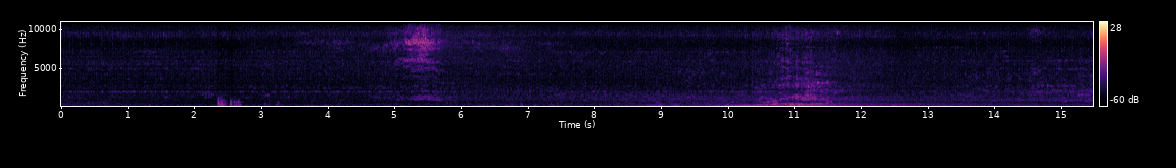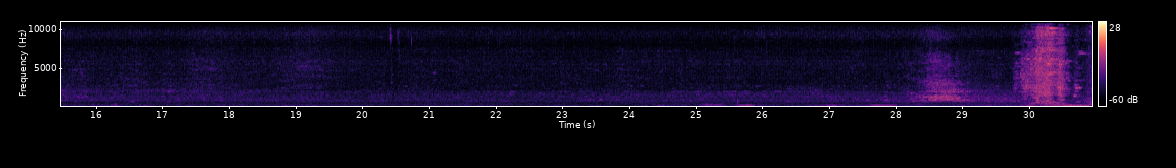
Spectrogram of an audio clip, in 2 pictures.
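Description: A motor vehicle's engine running, a low hum that swells to its loudest about ten to thirteen seconds in and then fades, with one sharp knock about two and a half seconds in.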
